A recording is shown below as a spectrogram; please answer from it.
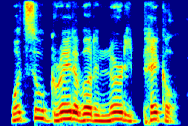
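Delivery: bored cartoon voice. Describing a cartoon episode, the speaker quotes Patrick: mock-bored Patrick Star impression. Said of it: "He sounds bored when he just goes".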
